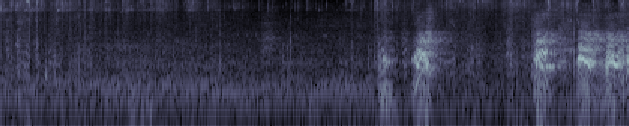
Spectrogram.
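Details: Two pet dogs barking while running around; a low, rustling background with soft knocks gives way after five seconds to loud, abrupt barks in twos and threes, each short and harsh.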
